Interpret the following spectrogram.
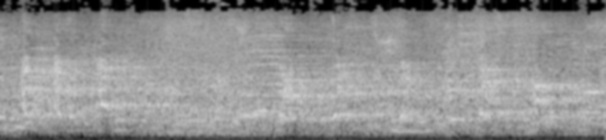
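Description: Many dogs barking and yipping at once over a babble of people's voices, filling a large exhibition hall.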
